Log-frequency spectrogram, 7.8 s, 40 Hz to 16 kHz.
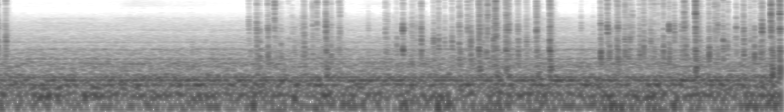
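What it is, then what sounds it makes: Plastic keyboard being typed on. Fingertips type rapidly on a gray AJAZZ 308i wireless Bluetooth keyboard with round plastic typewriter-style keycaps and a hollow plastic case. After about two and a half seconds of only a steady low hum, a dense stream of short, crisp, clicky plastic key taps begins and continues to the end, each tap dying away almost instantly.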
